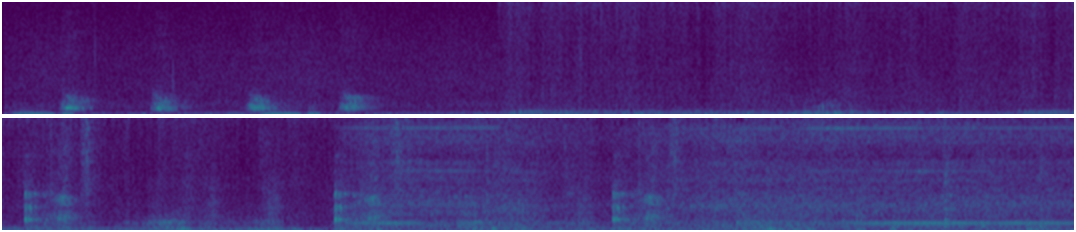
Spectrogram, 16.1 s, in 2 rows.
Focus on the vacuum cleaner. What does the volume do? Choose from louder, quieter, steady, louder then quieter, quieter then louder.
quieter then louder.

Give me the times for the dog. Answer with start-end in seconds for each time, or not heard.
0.4-2.9, 8.2-14.6.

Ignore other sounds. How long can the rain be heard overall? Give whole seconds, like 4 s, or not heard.
16 s.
